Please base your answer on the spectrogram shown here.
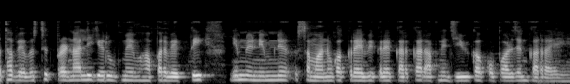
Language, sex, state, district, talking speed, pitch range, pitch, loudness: Hindi, female, Uttar Pradesh, Hamirpur, 230 wpm, 180-200 Hz, 190 Hz, -17 LUFS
